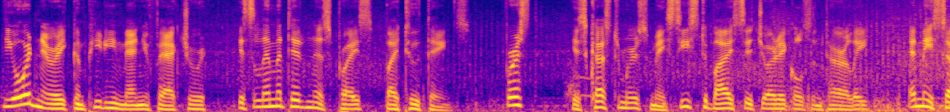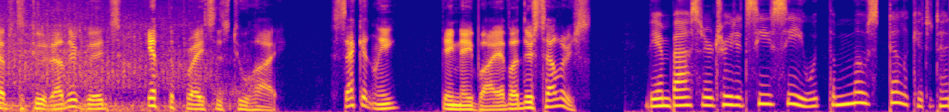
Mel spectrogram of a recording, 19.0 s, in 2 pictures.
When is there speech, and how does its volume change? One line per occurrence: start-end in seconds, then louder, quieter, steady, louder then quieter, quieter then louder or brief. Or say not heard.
0.0-18.9 steady.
